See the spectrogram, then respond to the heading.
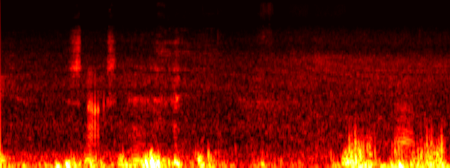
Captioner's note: laughs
